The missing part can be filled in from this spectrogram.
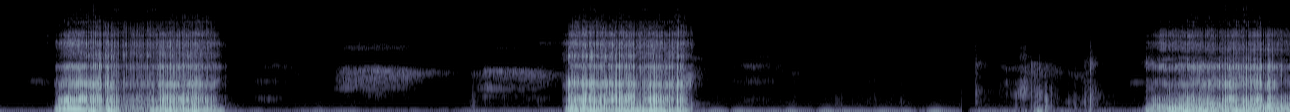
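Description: Loud, rough, rattling snores of about one and a half seconds, separated by quiet pauses; a sound-effect imitation of snoring.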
